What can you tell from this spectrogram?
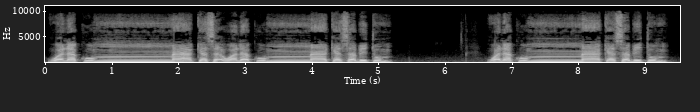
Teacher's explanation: لها ما كسبت ولكم ما كسبتم، ولكم ما إضغام مثلين صغير لأن الميم الأولى ساكنة والميم الثانية متحركة، ولاقت الميم الثانية الميم الأولى بلا فاصل بينهما، فندغم الميم الأولى في الميم الثانية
